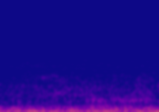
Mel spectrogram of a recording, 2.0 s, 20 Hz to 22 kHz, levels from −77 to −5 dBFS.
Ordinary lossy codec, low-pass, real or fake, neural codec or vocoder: Opus, 24 kbps; 7.2 kHz; real; none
